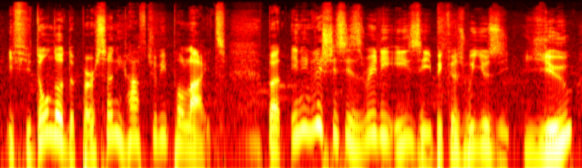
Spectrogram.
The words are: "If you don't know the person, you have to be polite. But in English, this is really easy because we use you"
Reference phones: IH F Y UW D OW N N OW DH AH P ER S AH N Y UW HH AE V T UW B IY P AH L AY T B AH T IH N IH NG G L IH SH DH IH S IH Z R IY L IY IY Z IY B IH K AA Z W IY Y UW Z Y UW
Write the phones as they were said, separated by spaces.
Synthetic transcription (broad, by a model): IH F Y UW D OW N N OW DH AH P ER S AH N Y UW HH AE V T UW B IY P AH L AY T B AH T IH N IH NG G L IH SH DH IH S IH Z R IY L IY IY Z IY B IH K AA Z W IY Y UW Z Y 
